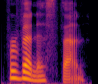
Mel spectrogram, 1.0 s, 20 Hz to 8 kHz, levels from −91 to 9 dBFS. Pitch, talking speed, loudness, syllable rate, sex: 200 Hz, 180 wpm, -22 LUFS, 6.6 syllables/s, female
